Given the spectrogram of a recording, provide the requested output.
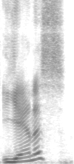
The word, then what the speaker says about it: Giannis: Let's get into some conversations because we've been talking about the G is silent. I didn't know that. So it's Giannis. Oh, Jesus.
